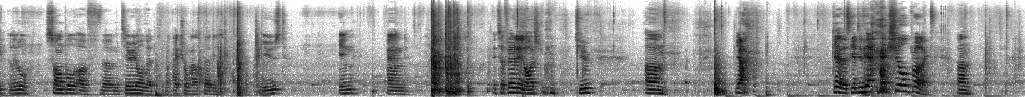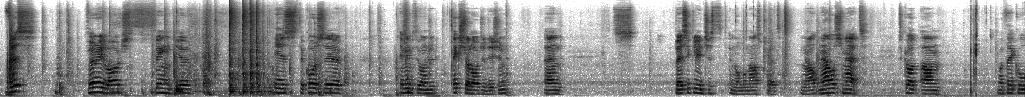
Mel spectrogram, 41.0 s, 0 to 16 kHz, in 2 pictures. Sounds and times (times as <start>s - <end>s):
Speech: 0.0s - 4.5s, 5.2s - 5.8s, 6.8s - 7.2s, 7.8s - 8.2s, 9.8s - 10.9s, 11.6s - 11.9s, 12.9s - 13.4s, 16.6s - 19.5s, 20.6s - 21.2s, 22.2s - 24.5s, 25.9s - 27.4s, 28.4s - 30.7s, 31.4s - 31.8s, 32.8s - 33.2s, 34.0s - 37.9s, 38.5s - 39.4s, 40.4s - 41.0s
Inside, small room: 0.0s - 41.0s.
